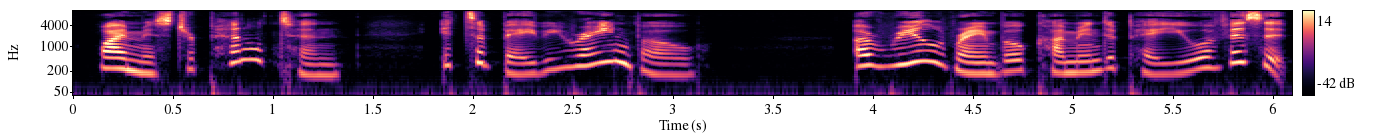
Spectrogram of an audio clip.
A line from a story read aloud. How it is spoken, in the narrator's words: exclaimed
